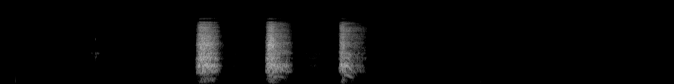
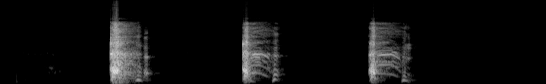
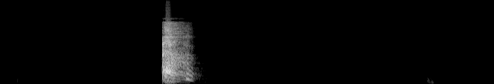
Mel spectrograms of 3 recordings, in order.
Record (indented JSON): {
  "exhalation_length": "6.7 s",
  "exhalation_amplitude": 21582,
  "exhalation_signal_mean_std_ratio": 0.21,
  "three_cough_length": "5.5 s",
  "three_cough_amplitude": 32768,
  "three_cough_signal_mean_std_ratio": 0.23,
  "cough_length": "4.9 s",
  "cough_amplitude": 32768,
  "cough_signal_mean_std_ratio": 0.16,
  "survey_phase": "beta (2021-08-13 to 2022-03-07)",
  "age": "45-64",
  "gender": "Male",
  "wearing_mask": "No",
  "symptom_headache": true,
  "smoker_status": "Never smoked",
  "respiratory_condition_asthma": false,
  "respiratory_condition_other": false,
  "recruitment_source": "REACT",
  "submission_delay": "0 days",
  "covid_test_result": "Negative",
  "covid_test_method": "RT-qPCR"
}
